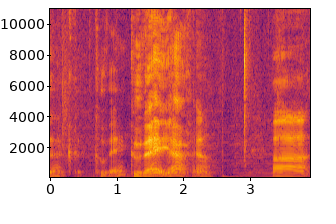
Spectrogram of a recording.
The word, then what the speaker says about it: Cuvée: Cuvée, yeah.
